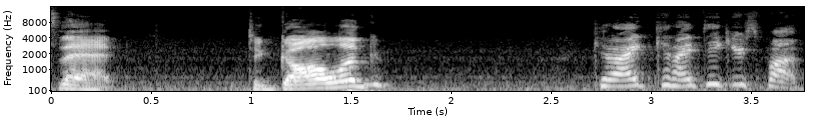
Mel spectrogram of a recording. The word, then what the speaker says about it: Tagalog: And number 6, Tagalog. Oh, I know I pronounced that wrong. It's not Tagalog. I know that. It's Tagalog, I think.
